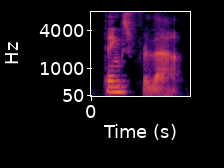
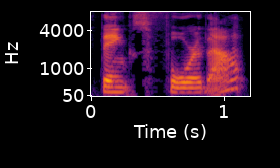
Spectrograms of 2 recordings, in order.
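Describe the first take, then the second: First: The word 'for' is reduced to 'fur'. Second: The word 'for' is said in full. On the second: "change a sentence like"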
